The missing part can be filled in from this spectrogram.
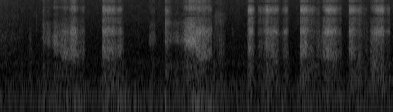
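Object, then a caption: Graphite pencil on paper notebook page. A wooden graphite pencil writes Korean letters on a flat, solid lined paper notebook page, making bright scratching strokes. About eight separate strokes are heard in quick succession, each a soft, high, papery scratch with short pauses between them.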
